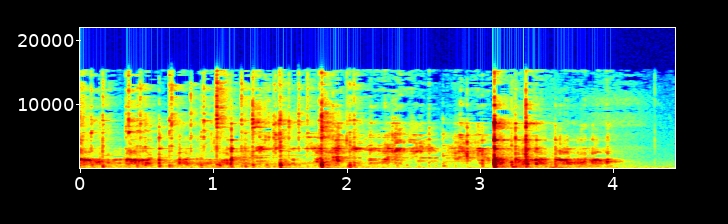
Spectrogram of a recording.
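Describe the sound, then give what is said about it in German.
A spoon stirs a colourful drink of Smarties with blue and red yoghurt in a glass, giving many quick, light clinks and scrapes in an uneven rhythm, with faint whispering underneath before it stops. “Sie rührt gerade ihren Smarty Drink um. Der wird auch irgendwie bunt.”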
